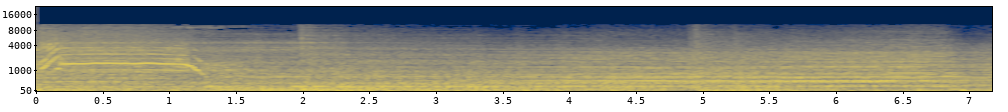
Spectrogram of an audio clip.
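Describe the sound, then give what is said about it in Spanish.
A harrowing scream bursts out from deep within the body. It is a single, shrill, strained cry lasting about a second that drops sharply in pitch at its end, followed by a rough, noisy rumble. “de pronto un bozarrón de lo más profundo de su cuerpo afloró como un grito desgarrador.”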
